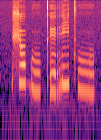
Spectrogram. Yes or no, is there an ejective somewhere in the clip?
yes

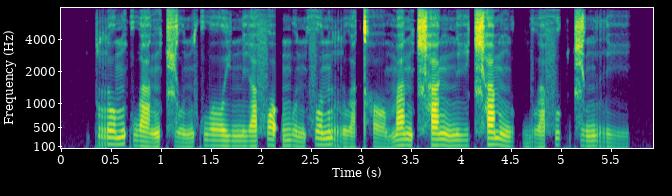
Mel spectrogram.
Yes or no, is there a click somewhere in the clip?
no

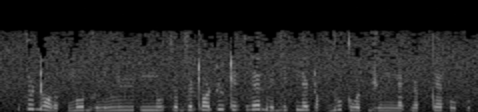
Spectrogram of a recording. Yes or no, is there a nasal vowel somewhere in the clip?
no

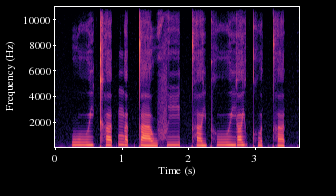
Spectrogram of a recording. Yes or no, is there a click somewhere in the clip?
no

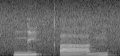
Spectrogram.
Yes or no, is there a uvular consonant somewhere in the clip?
no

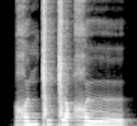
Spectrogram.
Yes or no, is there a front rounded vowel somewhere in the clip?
yes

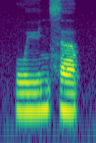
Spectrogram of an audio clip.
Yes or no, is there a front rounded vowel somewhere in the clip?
yes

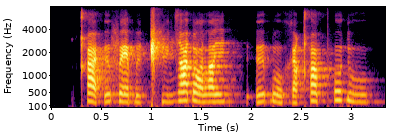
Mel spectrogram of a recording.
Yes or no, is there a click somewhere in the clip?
yes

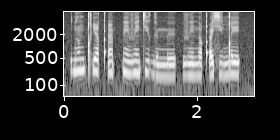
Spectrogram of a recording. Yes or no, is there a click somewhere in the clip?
yes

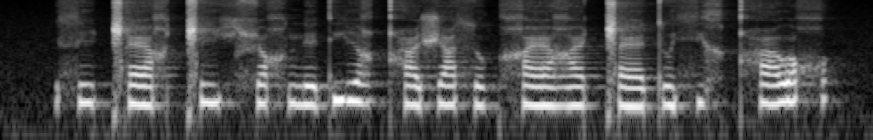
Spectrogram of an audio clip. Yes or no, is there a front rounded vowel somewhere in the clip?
yes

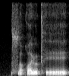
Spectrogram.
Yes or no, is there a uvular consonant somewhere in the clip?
yes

